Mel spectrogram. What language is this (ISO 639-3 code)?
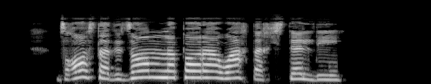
pus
